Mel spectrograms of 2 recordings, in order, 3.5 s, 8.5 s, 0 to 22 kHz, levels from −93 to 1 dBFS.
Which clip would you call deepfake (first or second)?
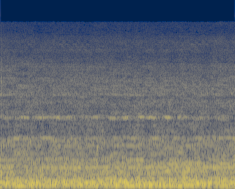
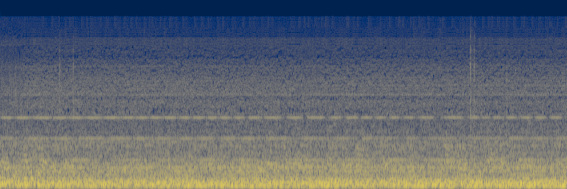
first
